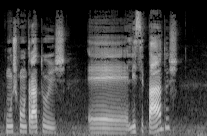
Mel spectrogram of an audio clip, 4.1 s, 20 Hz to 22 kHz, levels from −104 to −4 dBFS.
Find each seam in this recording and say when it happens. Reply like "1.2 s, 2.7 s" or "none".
none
